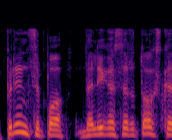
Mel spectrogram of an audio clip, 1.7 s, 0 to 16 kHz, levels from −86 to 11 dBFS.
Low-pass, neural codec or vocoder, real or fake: 7.2 kHz; none; real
